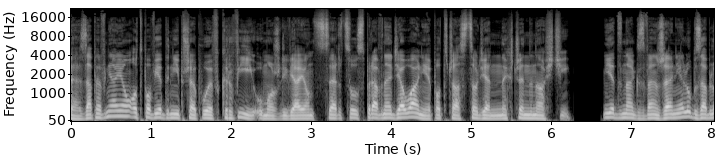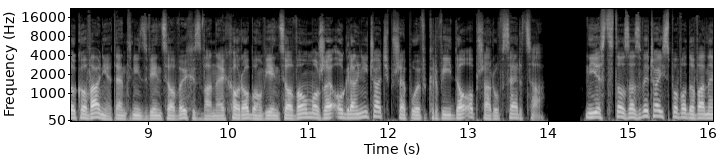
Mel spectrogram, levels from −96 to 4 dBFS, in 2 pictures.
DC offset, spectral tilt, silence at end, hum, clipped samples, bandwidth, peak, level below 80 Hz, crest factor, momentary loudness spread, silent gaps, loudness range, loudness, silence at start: under 0.1%; -6 dB/octave; 0 s; none; under 0.1%; over 20 kHz; -4 dBFS; -52 dBFS; 16 dB; 6 LU; 6.29-6.63 s, 14.01-14.41 s; 3 LU; -21 LUFS; 0 s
